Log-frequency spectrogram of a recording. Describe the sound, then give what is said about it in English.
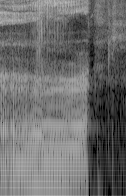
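A person imitates a rapper's growl: one loud, low, raspy sustained growl lasting about a second that cuts off abruptly, followed by near silence. “…. Yeah, he growls.”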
